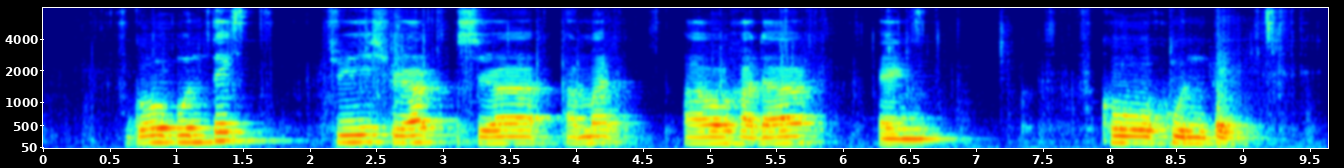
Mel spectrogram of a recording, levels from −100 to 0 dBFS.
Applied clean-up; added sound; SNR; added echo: neural separator model SepFormer DNS4.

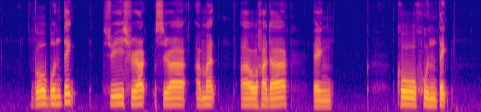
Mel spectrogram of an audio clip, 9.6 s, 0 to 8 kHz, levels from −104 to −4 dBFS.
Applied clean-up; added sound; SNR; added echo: none; none; none; none.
